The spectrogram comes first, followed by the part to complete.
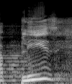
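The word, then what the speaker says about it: please: और किसी भी शब्द के लास्ट में अगर इ रहता है तो उसे हम नहीं पढ़ते हैं। तो यह लिखा प्लीज।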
